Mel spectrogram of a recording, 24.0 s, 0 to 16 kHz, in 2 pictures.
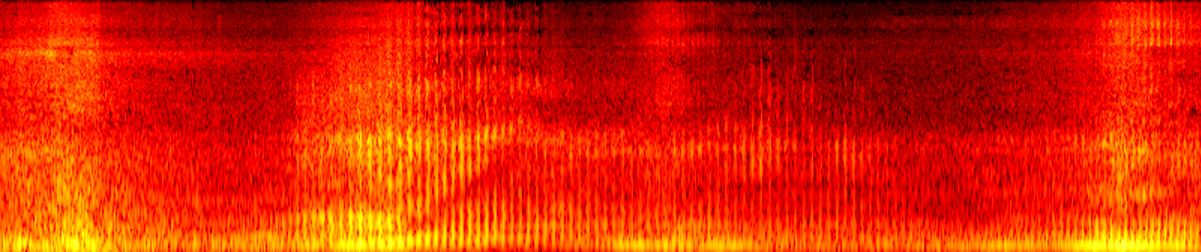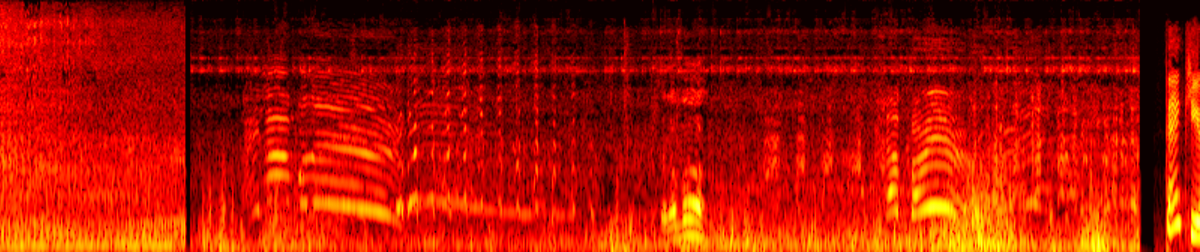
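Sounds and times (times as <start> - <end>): vehicles passing on a road: 0.0 - 13.9, 15.7 - 23.4.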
